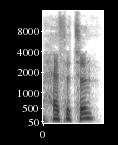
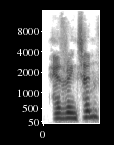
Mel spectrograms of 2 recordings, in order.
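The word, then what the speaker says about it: Hetherington: And I've got um I've got the the photographic book by Tim Heatherton. Heatherington say it right.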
